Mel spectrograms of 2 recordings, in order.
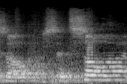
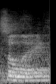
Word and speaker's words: Soleil: It's Sola, am I pronouncing that right? Soleil, thank you.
